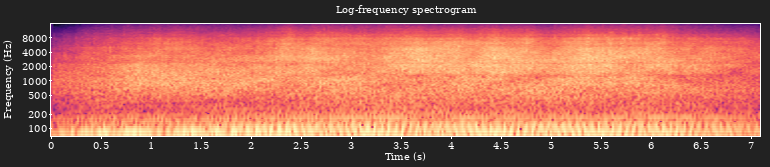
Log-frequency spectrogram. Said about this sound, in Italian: I motori Mercedes di 12 Aviatik Taube scuotono l'aria pesante. Aerei monoplano, chiamati Taube perché la loro forma era quella di una colomba, immagine della pace in mezzo a una guerra, una tragica ironia. Gli aerei, dicevo, iniziano a rullare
